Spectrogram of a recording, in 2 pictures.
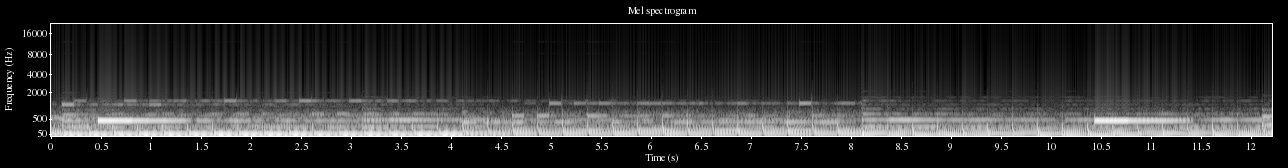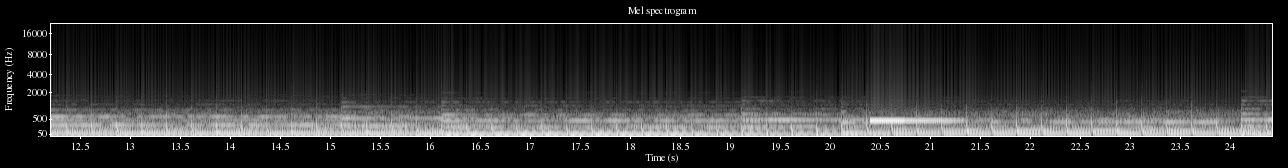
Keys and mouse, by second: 0.2 a, 0.9 middle click, 1.7 right click, 2.2 click, 4.1 a, 4.4 middle click, 4.7 Tab, 5.0 Tab, 8.4 ctrl+r, 11.1 middle click, 12.0 click, 13.0 right click, 14.4 c, 15.6 right click, 16.3 middle click, 16.6 right click, 17.6 ctrl+z, 18.0-19.5 drag, 20.6 c, 21.2-22.2 right drag, 22.2 middle click, 22.3 click, 23.8 a, 23.9-24.4 middle drag.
